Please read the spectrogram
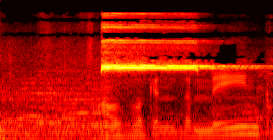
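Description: Gym scoreboard buzzer sounding once, a loud high electronic tone starting abruptly about three-quarters of a second in and lasting under a second before fading: the end of the first period of a wrestling bout.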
